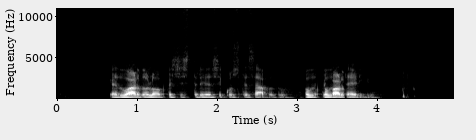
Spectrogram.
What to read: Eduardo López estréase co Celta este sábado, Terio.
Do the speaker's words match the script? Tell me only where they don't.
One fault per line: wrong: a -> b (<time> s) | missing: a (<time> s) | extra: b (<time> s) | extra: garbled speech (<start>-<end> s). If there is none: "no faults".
missing: Celta (2.2 s)
extra: garbled speech (3.1-3.6 s)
